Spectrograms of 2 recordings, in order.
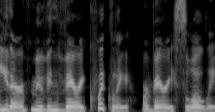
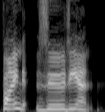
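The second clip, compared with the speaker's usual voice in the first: loud, slow, raised command; commanding order; 4 semitones higher, 8 dB louder than usual. A narrator's reading. Sect leader orders companion to obey, commanding shout. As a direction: shout it so nobody dares disobey. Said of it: "orders in the tone that has his enemies falling".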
